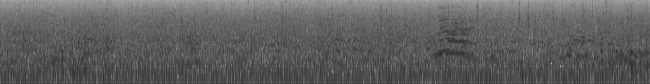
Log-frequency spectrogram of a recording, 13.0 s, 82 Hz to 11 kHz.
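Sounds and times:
rushing water: 0.0 - 13.0.

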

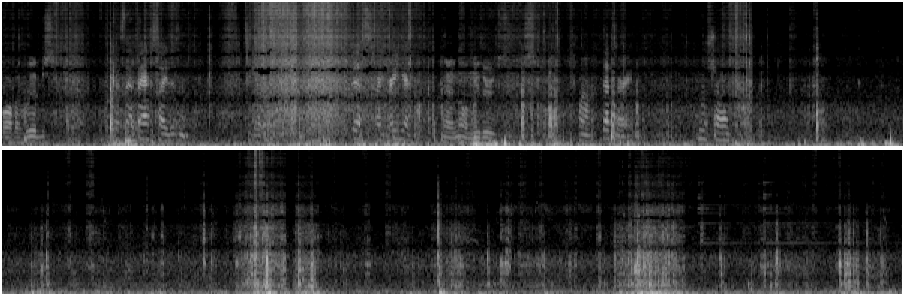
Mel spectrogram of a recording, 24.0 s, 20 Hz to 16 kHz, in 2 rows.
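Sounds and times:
plastic planter tiers scraping: 12.3 - 24.0.

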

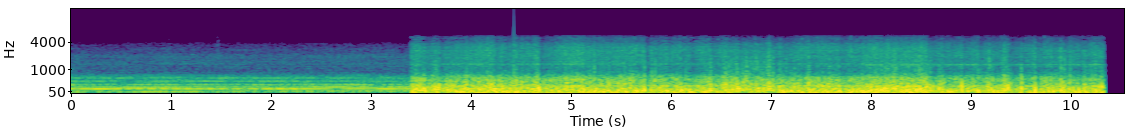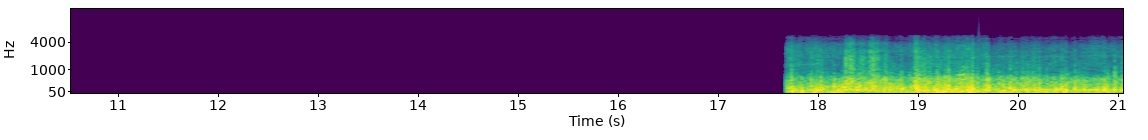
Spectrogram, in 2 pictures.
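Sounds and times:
motorcycle engine at speed: 0.0 - 10.4, 17.7 - 21.0
wind rush on microphone: 3.3 - 10.4, 17.7 - 21.0.

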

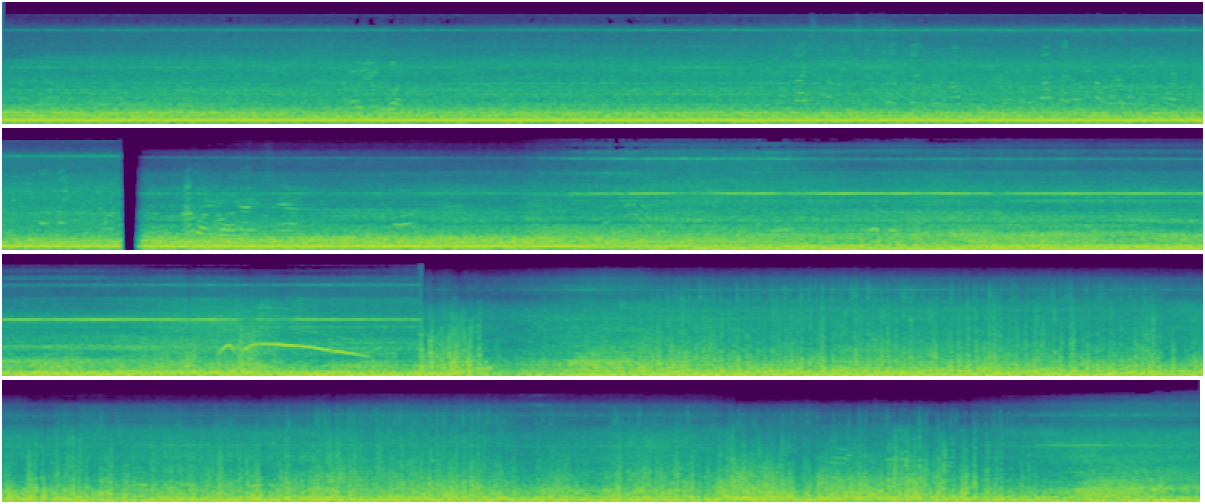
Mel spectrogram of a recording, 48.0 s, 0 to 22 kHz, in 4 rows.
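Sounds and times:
aircraft engine drone: 0.0 - 48.0
rushing air in cabin: 16.5 - 48.0
falling whistle: 17.8 - 28.2.

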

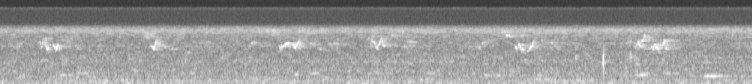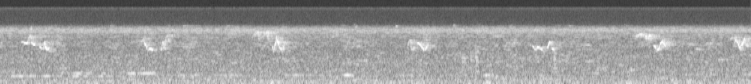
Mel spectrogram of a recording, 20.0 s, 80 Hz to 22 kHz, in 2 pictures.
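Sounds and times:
faint bird chirping: 0.0 - 20.0
low hiss: 0.0 - 20.0
faint click: 7.6 - 8.9.

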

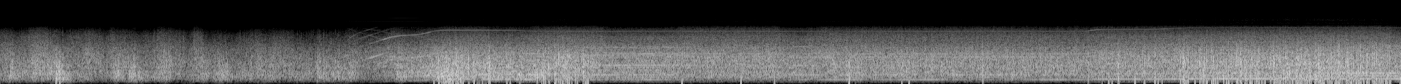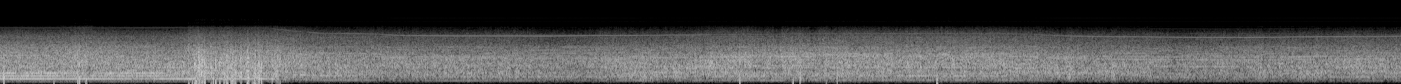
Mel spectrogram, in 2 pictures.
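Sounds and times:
wind buffeting microphone: 0.0 - 14.1
electric motor and propeller whine: 0.0 - 28.0.

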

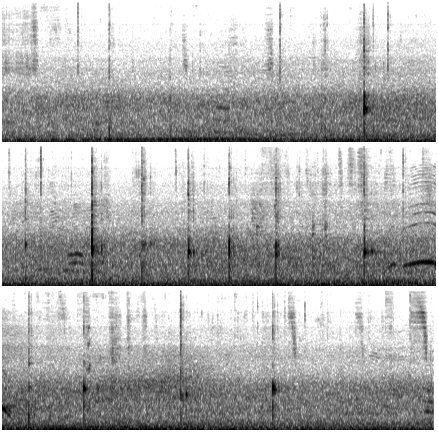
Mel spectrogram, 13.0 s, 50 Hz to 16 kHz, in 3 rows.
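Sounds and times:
steady low rumble: 0.0 - 13.0
paddles hitting plastic ball: 3.6 - 8.2.

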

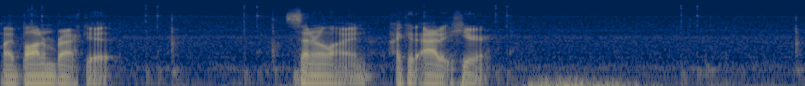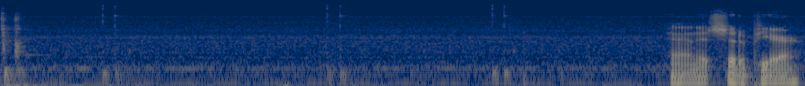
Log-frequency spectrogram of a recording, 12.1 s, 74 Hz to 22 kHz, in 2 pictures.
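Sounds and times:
faint low hum: 0.0 - 12.0
computer mouse clicks: 1.1 - 2.2, 5.1 - 7.0, 8.5 - 8.7, 9.7 - 10.0.

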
